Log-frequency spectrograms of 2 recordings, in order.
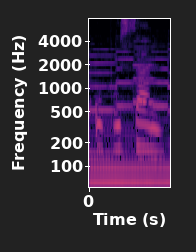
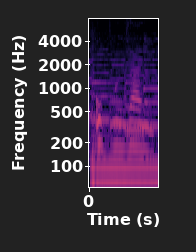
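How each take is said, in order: First: The consonant near the end is an s sound. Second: The consonant near the end is a z sound. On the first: The speaker calls it wrong. "c'est comme ça que certains d'entre vous prononcent mon prénom" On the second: The speaker calls it right. "la bonne prononciation c'est Opposane avec un Z"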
